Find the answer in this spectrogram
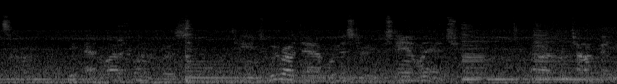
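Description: Steel-string acoustic guitar being strummed, with held chords ringing between strokes, and a voice over it.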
